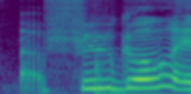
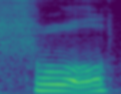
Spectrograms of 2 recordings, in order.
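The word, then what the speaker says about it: Fugl: Another game that I've played is called Fugle, is how a lot of people pronounce it. I've been told by the developers it's pronounced Fool.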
